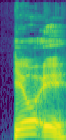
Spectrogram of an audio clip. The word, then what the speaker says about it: Quixote: Quixote, thank you. I had no idea to pronounce that the last name.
